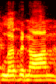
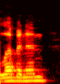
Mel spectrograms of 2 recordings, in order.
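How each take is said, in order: First: It is said like the country's name. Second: It is said the local Missouri way. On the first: The speaker calls it wrong. "it looks like Lebanon, and they got mad at me" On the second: The speaker calls it right. "It's actually Lebanon"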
